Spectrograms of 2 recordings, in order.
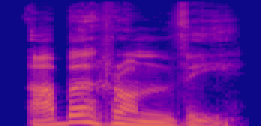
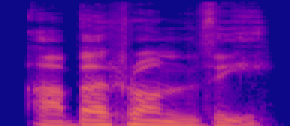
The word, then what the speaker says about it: Aberhonddu: Aberhonddu. Aberhonddu. Known in English as Brecon. Notice how the double D sounds like the th in this, and how the stress falls on hon. Try it again. Aberhonddu.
